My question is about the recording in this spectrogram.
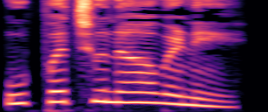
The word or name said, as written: ಉಪಚುನಾವಣೆ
